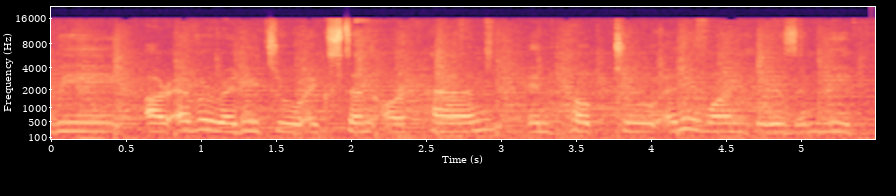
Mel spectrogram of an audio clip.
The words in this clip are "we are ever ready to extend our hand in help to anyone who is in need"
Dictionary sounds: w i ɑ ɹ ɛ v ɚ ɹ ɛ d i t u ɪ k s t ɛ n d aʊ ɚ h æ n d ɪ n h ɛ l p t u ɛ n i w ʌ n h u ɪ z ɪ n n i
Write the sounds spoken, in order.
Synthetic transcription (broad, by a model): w i ɑ ɹ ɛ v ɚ ɹ ɛ d i t u ɪ k s t ɛ n d aʊ ɚ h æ n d ɪ n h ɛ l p t u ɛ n i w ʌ n h u ɪ z ɪ n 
